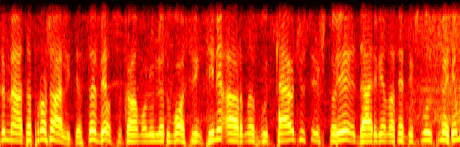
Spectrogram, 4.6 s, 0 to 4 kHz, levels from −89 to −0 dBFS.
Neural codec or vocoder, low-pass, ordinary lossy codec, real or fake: none; 3.6 kHz; Opus, 32 kbps; real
